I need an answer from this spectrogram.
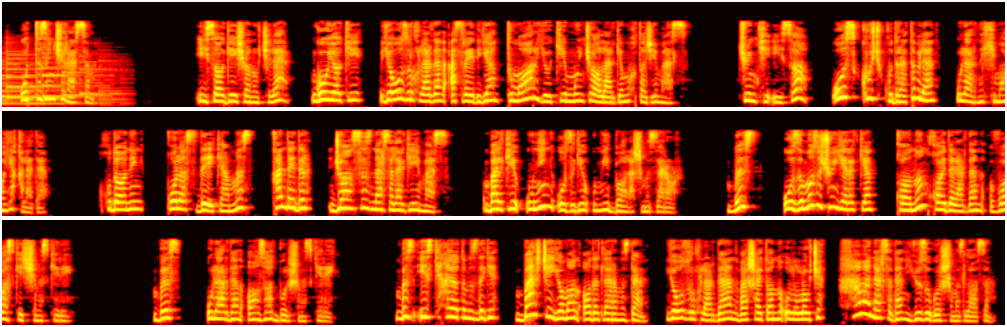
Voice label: good news female uzbek northern

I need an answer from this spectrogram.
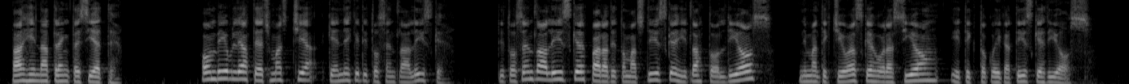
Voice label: good news, nahuatl guerrero chilapa

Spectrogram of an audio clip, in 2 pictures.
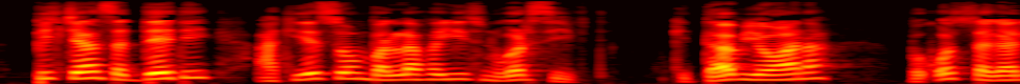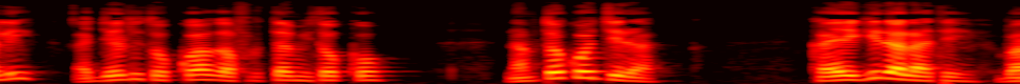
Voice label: borana sakuye

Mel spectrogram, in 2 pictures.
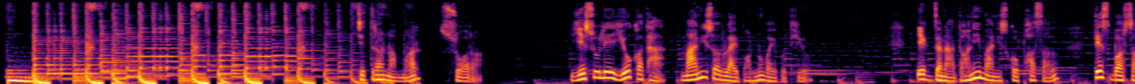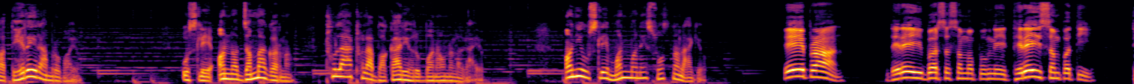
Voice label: jesus lord and saviour nepali

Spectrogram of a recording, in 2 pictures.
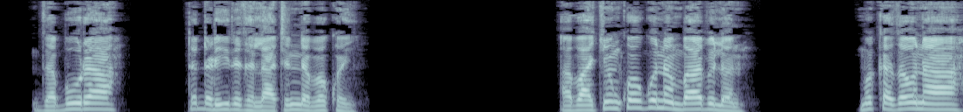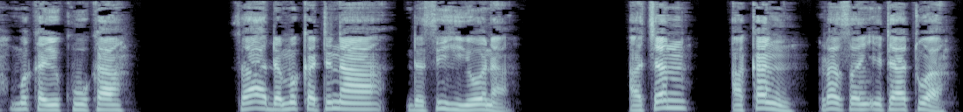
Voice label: hausa bible drama, psalms; hausa bsn nt drama

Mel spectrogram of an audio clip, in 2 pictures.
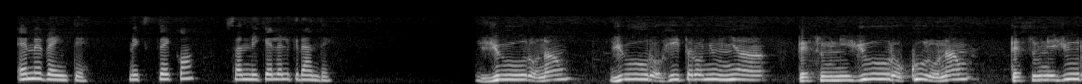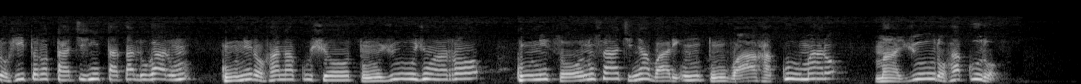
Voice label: mixtec diagnostic spanish mexico

